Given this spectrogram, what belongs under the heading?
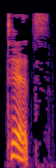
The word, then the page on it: tits: British English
